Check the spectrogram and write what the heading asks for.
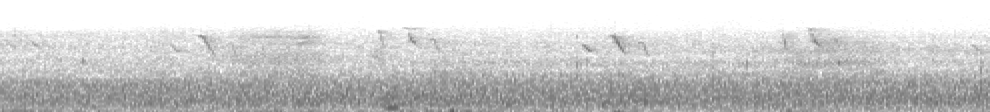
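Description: Steady rush of a flowing stream, with scattered short, quick chirps of small birds above it.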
